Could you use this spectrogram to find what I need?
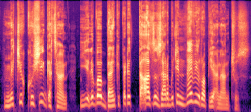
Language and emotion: Kashmiri, happy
